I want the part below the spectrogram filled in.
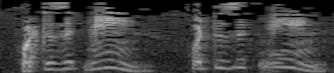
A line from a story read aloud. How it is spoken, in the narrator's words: he cried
